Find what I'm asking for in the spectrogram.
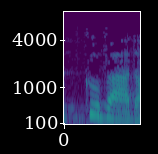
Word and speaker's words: couvade: And now, Anscott James, your word is couvade, C-O-U-V-A-D-E, and in spite of my pronunciation, I perhaps recognize its French in origin, couvade.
